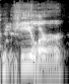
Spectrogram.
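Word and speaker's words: Heeler: Because their last name is pronounced Healer.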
